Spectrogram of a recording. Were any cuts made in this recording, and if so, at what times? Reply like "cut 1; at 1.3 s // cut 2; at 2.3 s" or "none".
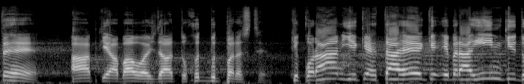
cut 1; at 2.8 s

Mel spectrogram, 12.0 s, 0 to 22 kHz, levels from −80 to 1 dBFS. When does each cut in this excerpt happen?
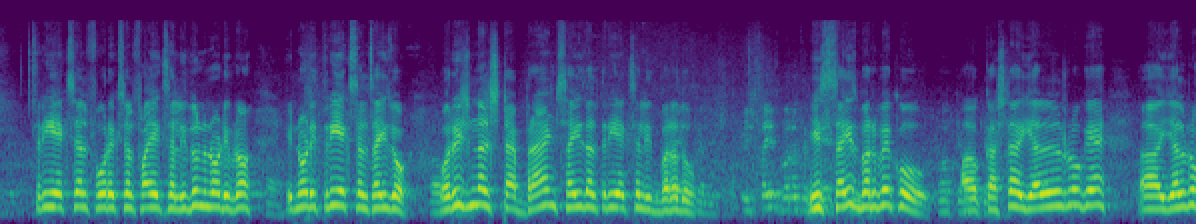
none

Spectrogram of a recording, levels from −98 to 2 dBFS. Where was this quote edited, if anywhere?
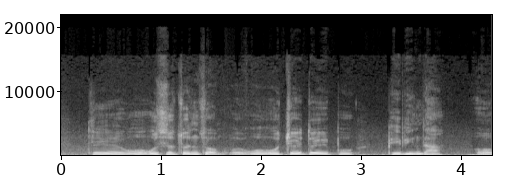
none

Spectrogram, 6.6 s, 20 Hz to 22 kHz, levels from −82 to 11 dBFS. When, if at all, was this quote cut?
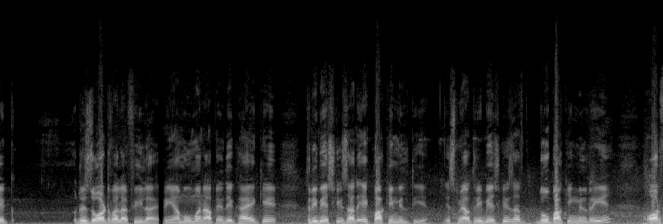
cut 1; at 1.7 s

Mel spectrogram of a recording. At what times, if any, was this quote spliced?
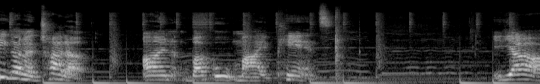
none

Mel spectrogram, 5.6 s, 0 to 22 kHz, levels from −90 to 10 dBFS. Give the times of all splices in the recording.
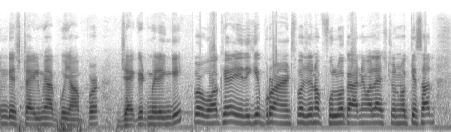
cut 1; at 2.3 s

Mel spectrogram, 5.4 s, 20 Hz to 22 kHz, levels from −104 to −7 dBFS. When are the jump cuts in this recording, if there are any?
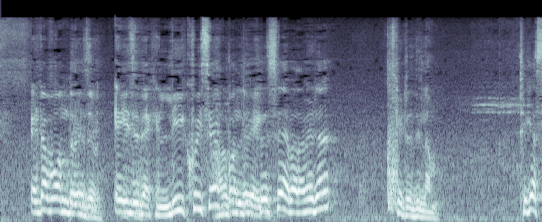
none

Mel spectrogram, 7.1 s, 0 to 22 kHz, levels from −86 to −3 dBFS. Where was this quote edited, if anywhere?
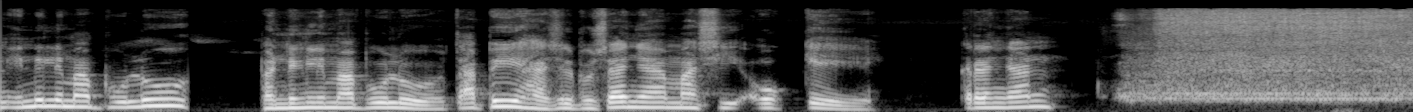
cut 1; at 1.1 s

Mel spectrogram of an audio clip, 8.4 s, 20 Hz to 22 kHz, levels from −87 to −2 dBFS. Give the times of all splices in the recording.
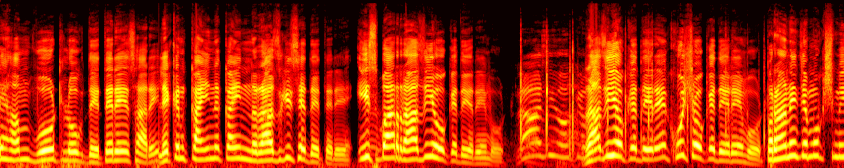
cut 1; at 1.5 s // cut 2; at 7.5 s

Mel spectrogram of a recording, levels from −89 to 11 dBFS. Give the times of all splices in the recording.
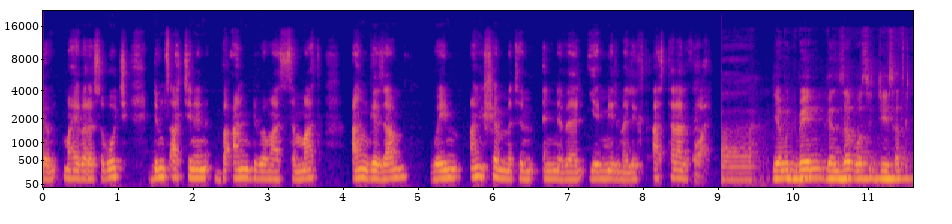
cut 1; at 9.1 s

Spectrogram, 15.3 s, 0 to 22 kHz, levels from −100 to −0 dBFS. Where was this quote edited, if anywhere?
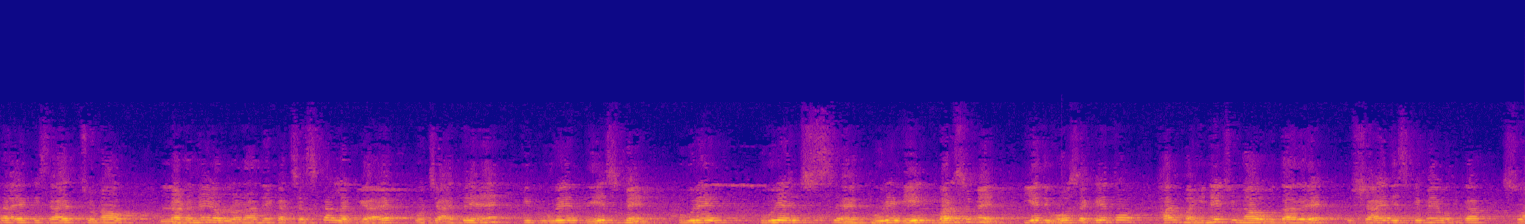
none

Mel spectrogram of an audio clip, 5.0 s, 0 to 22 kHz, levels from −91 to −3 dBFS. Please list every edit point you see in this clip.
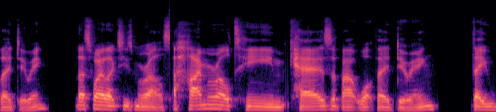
cut 1; at 0.7 s // cut 2; at 1.6 s // cut 3; at 2.9 s

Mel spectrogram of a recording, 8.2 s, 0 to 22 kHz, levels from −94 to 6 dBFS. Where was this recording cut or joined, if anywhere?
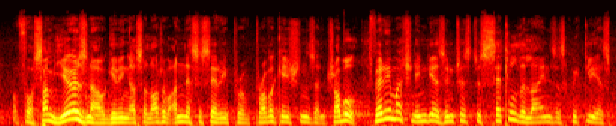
cut 1; at 4.9 s

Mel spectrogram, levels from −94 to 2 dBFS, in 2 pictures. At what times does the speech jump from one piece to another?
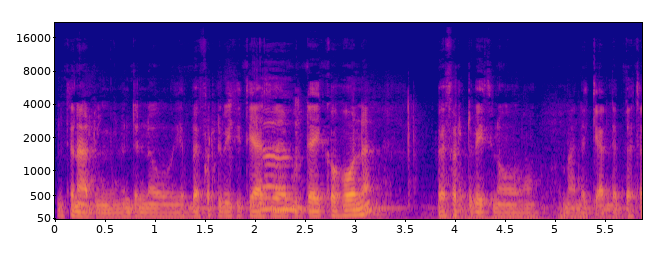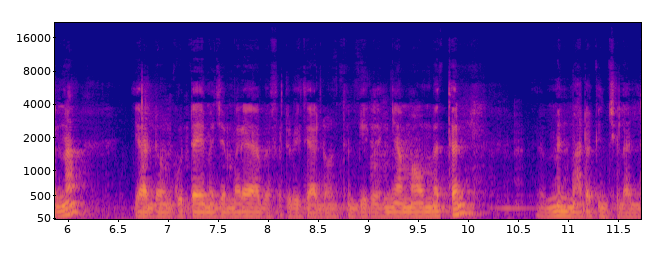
none

